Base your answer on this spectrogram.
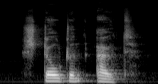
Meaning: inflection of uitstoten: 1. plural present indicative 2. plural present subjunctive
- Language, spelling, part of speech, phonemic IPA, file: Dutch, stoten uit, verb, /ˈstotə(n) ˈœyt/, Nl-stoten uit.ogg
